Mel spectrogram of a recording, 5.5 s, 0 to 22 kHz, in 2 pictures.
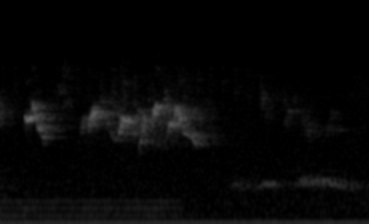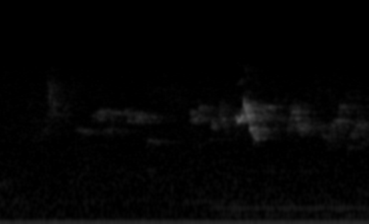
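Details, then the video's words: Two red-whiskered bulbuls in cages, one a marathon frequency singing bird, the other on its first caged day. A long bright warbled burst, then quieter notes and one more loud phrase, over a faint hum. "Marathon Frequency Singing 1st Position Bird"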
